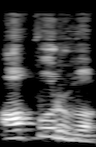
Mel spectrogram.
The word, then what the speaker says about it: অপূর্ব: right এটা কি হবে অপূর্ব কেন অপূর্ব হবে কারণ এখানে না বোধক অর্থ দিছে ঠিক আছে অ পূর্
